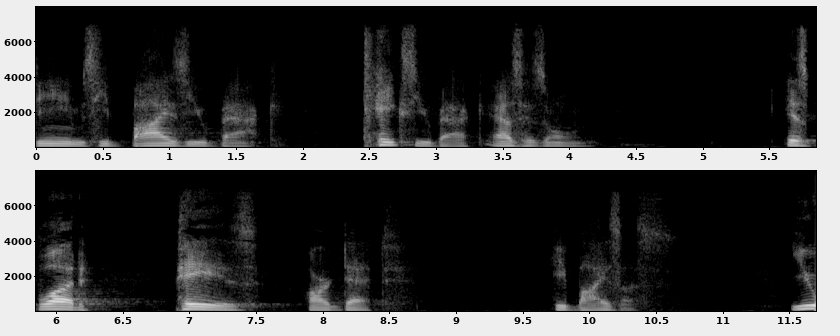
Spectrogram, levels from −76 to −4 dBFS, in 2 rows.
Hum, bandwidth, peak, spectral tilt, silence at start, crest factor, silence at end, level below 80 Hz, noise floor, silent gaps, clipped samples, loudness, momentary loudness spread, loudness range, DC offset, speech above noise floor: none; 7.2 kHz; -6 dBFS; -7 dB/octave; 0 s; 24 dB; 0 s; -56 dBFS; -74 dBFS; none; under 0.1%; -29 LUFS; 19 LU; 11 LU; under 0.1%; 46 dB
